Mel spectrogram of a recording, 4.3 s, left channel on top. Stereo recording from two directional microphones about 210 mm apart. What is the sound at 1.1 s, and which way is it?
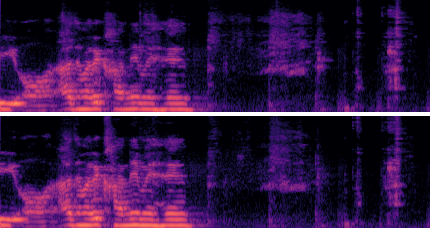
Speech, 55° right (ahead or behind).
